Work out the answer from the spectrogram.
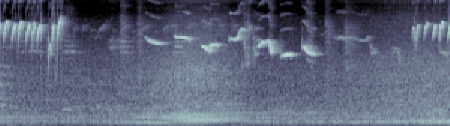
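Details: Mantenan, a mountain bird recorded while singing actively to serve as a tutor for songbirds: quick high trills open and close a string of varied whistled slurs, some rising and some falling, over a low hum.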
